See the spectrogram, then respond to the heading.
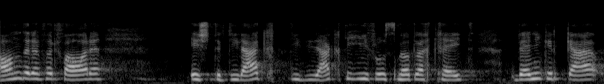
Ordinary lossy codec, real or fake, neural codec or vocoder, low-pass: Opus, 64 kbps; fake; codec, 16 kHz, 4 kbps, FreqCodec, smaller model; 7.2 kHz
